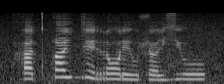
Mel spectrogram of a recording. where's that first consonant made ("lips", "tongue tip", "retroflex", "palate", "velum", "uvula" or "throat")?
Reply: throat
